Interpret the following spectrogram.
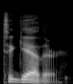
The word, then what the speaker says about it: together: We work together. The word together has a flap t, so it sounds like together.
